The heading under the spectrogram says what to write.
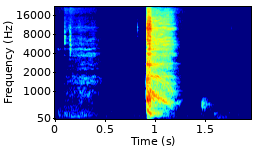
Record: {"cough_length": "2.0 s", "cough_amplitude": 32638, "cough_signal_mean_std_ratio": 0.2, "survey_phase": "beta (2021-08-13 to 2022-03-07)", "age": "45-64", "gender": "Male", "wearing_mask": "No", "symptom_none": true, "smoker_status": "Never smoked", "respiratory_condition_asthma": false, "respiratory_condition_other": false, "recruitment_source": "REACT", "submission_delay": "1 day", "covid_test_result": "Negative", "covid_test_method": "RT-qPCR", "influenza_a_test_result": "Negative", "influenza_b_test_result": "Negative"}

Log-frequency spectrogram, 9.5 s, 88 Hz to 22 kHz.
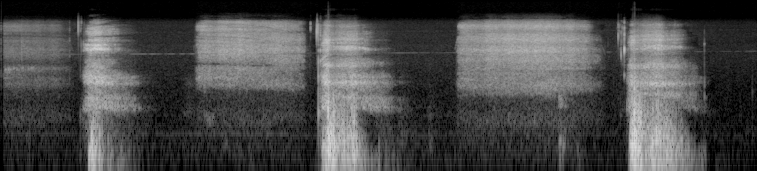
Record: {"exhalation_length": "9.5 s", "exhalation_amplitude": 32767, "exhalation_signal_mean_std_ratio": 0.33, "survey_phase": "beta (2021-08-13 to 2022-03-07)", "age": "18-44", "gender": "Female", "wearing_mask": "No", "symptom_cough_any": true, "symptom_runny_or_blocked_nose": true, "symptom_shortness_of_breath": true, "symptom_sore_throat": true, "symptom_abdominal_pain": true, "symptom_fatigue": true, "symptom_headache": true, "symptom_change_to_sense_of_smell_or_taste": true, "symptom_onset": "6 days", "smoker_status": "Ex-smoker", "respiratory_condition_asthma": false, "respiratory_condition_other": false, "recruitment_source": "Test and Trace", "submission_delay": "2 days", "covid_test_result": "Positive", "covid_test_method": "RT-qPCR", "covid_ct_value": 18.7, "covid_ct_gene": "N gene", "covid_ct_mean": 19.6, "covid_viral_load": "390000 copies/ml", "covid_viral_load_category": "Low viral load (10K-1M copies/ml)"}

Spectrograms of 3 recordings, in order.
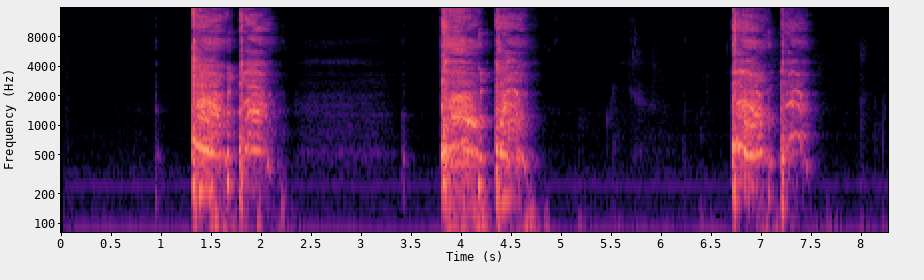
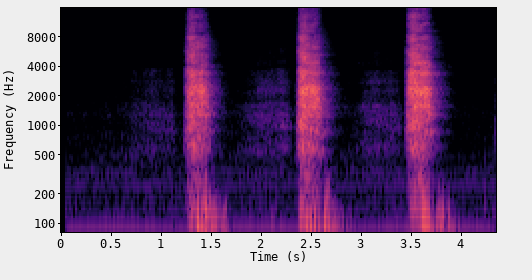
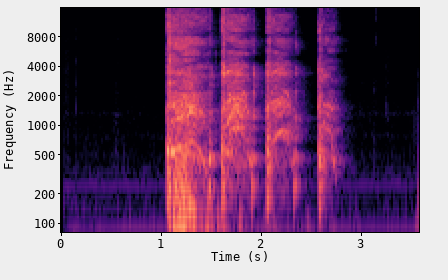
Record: {"three_cough_length": "8.3 s", "three_cough_amplitude": 27058, "three_cough_signal_mean_std_ratio": 0.39, "exhalation_length": "4.4 s", "exhalation_amplitude": 8680, "exhalation_signal_mean_std_ratio": 0.36, "cough_length": "3.6 s", "cough_amplitude": 16669, "cough_signal_mean_std_ratio": 0.46, "survey_phase": "beta (2021-08-13 to 2022-03-07)", "age": "45-64", "gender": "Male", "wearing_mask": "No", "symptom_cough_any": true, "symptom_new_continuous_cough": true, "symptom_shortness_of_breath": true, "symptom_headache": true, "symptom_other": true, "symptom_onset": "5 days", "smoker_status": "Never smoked", "respiratory_condition_asthma": false, "respiratory_condition_other": false, "recruitment_source": "Test and Trace", "submission_delay": "2 days", "covid_test_result": "Positive", "covid_test_method": "RT-qPCR"}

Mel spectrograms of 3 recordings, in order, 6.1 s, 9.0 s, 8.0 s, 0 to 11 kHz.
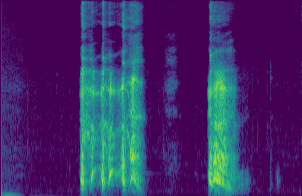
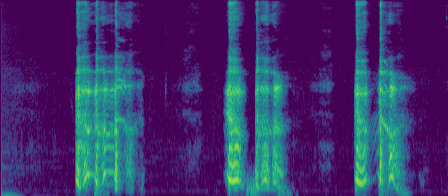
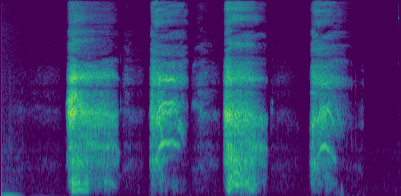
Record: {"cough_length": "6.1 s", "cough_amplitude": 28246, "cough_signal_mean_std_ratio": 0.34, "three_cough_length": "9.0 s", "three_cough_amplitude": 32767, "three_cough_signal_mean_std_ratio": 0.37, "exhalation_length": "8.0 s", "exhalation_amplitude": 20361, "exhalation_signal_mean_std_ratio": 0.42, "survey_phase": "alpha (2021-03-01 to 2021-08-12)", "age": "65+", "gender": "Male", "wearing_mask": "No", "symptom_none": true, "smoker_status": "Never smoked", "respiratory_condition_asthma": false, "respiratory_condition_other": false, "recruitment_source": "REACT", "submission_delay": "3 days", "covid_test_result": "Negative", "covid_test_method": "RT-qPCR"}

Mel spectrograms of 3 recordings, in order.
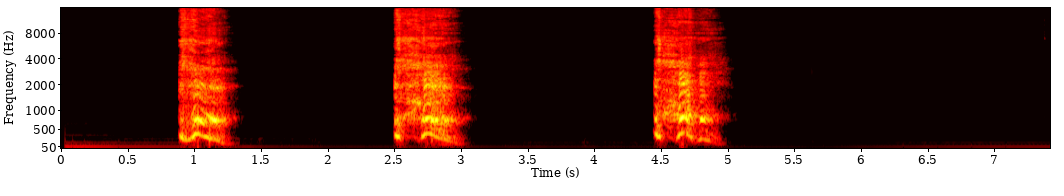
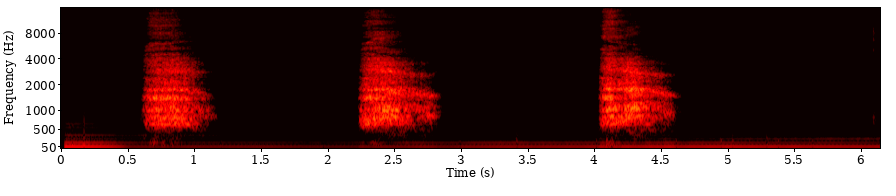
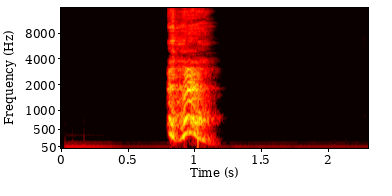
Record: {"three_cough_length": "7.4 s", "three_cough_amplitude": 32767, "three_cough_signal_mean_std_ratio": 0.32, "exhalation_length": "6.1 s", "exhalation_amplitude": 4915, "exhalation_signal_mean_std_ratio": 0.45, "cough_length": "2.3 s", "cough_amplitude": 31098, "cough_signal_mean_std_ratio": 0.29, "survey_phase": "beta (2021-08-13 to 2022-03-07)", "age": "45-64", "gender": "Male", "wearing_mask": "No", "symptom_none": true, "smoker_status": "Ex-smoker", "respiratory_condition_asthma": false, "respiratory_condition_other": false, "recruitment_source": "REACT", "submission_delay": "0 days", "covid_test_result": "Negative", "covid_test_method": "RT-qPCR"}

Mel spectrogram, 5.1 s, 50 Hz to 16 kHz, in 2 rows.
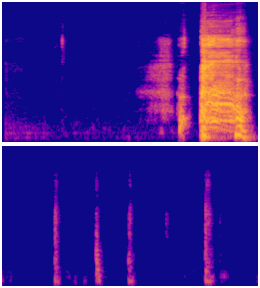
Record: {"exhalation_length": "5.1 s", "exhalation_amplitude": 32768, "exhalation_signal_mean_std_ratio": 0.24, "survey_phase": "beta (2021-08-13 to 2022-03-07)", "age": "65+", "gender": "Male", "wearing_mask": "No", "symptom_none": true, "smoker_status": "Never smoked", "respiratory_condition_asthma": false, "respiratory_condition_other": false, "recruitment_source": "REACT", "submission_delay": "5 days", "covid_test_result": "Negative", "covid_test_method": "RT-qPCR", "influenza_a_test_result": "Negative", "influenza_b_test_result": "Negative"}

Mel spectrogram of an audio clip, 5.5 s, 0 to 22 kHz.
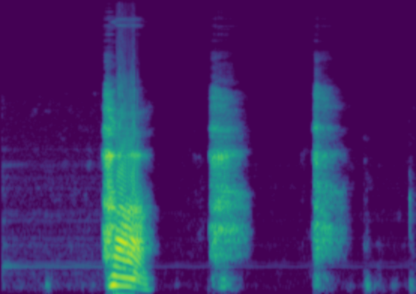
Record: {"exhalation_length": "5.5 s", "exhalation_amplitude": 32768, "exhalation_signal_mean_std_ratio": 0.29, "survey_phase": "beta (2021-08-13 to 2022-03-07)", "age": "45-64", "gender": "Male", "wearing_mask": "No", "symptom_none": true, "smoker_status": "Ex-smoker", "respiratory_condition_asthma": false, "respiratory_condition_other": false, "recruitment_source": "REACT", "submission_delay": "1 day", "covid_test_result": "Negative", "covid_test_method": "RT-qPCR", "influenza_a_test_result": "Unknown/Void", "influenza_b_test_result": "Unknown/Void"}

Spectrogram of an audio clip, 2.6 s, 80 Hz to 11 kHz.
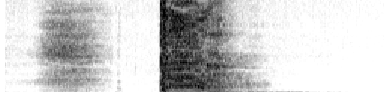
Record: {"cough_length": "2.6 s", "cough_amplitude": 32767, "cough_signal_mean_std_ratio": 0.38, "survey_phase": "alpha (2021-03-01 to 2021-08-12)", "age": "65+", "gender": "Male", "wearing_mask": "No", "symptom_none": true, "smoker_status": "Ex-smoker", "respiratory_condition_asthma": false, "respiratory_condition_other": false, "recruitment_source": "REACT", "submission_delay": "2 days", "covid_test_result": "Negative", "covid_test_method": "RT-qPCR"}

